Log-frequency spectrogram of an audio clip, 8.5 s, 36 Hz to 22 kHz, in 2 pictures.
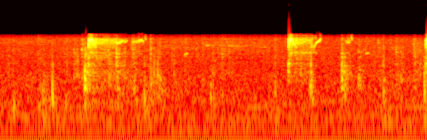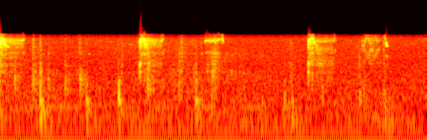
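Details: Rainbow lorikeets at a roof nest with chicks of 21 and 17 days being fed, 23 October 2013: harsh, scratchy squawks repeated roughly every one and a half seconds, with soft scraping and clicking between them.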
